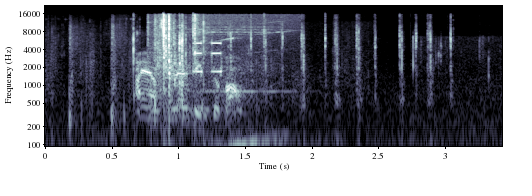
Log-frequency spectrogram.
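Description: A keypad beeps in short electronic tones.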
